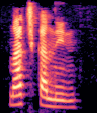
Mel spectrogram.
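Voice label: "начканін", Komi, female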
